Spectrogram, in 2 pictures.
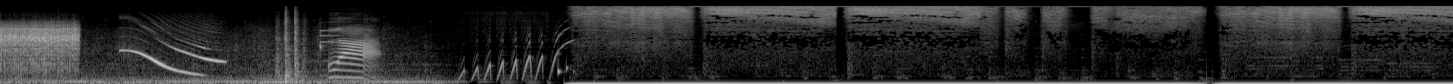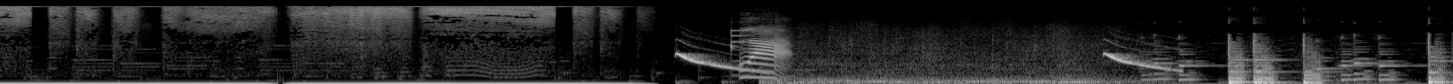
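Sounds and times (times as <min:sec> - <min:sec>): spray paint hiss: 0:00.0 - 0:00.8, 0:04.6 - 0:21.2.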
